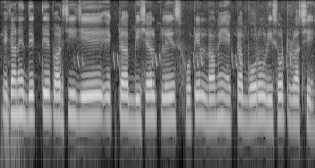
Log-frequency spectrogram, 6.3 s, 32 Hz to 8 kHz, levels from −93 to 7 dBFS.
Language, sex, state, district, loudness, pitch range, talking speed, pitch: Bengali, male, West Bengal, Alipurduar, -16 LUFS, 155-175 Hz, 125 wpm, 170 Hz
